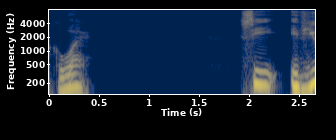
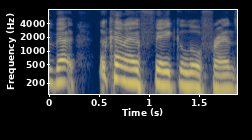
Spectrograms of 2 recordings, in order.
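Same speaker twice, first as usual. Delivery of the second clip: usual speaking voice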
